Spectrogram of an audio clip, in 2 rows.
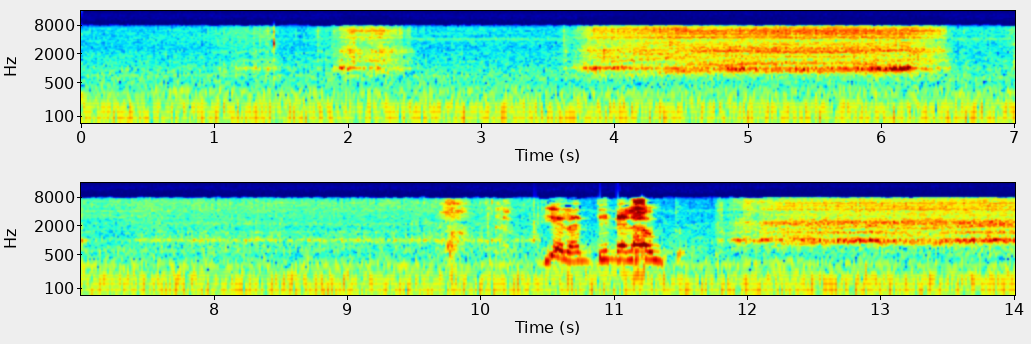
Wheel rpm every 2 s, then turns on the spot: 10, 20, 100, 30, 20, 10, 100.
6-10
